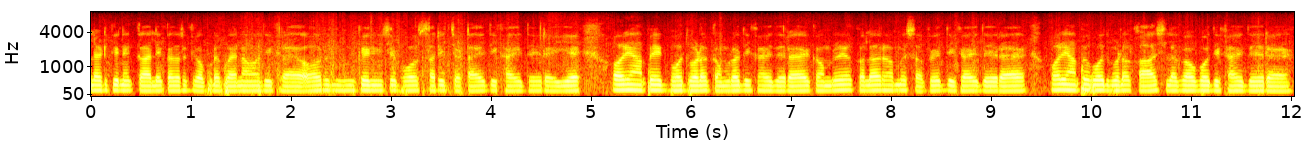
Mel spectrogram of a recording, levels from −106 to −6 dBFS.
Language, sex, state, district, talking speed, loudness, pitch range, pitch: Hindi, male, Bihar, Kishanganj, 260 wpm, -17 LUFS, 130-140 Hz, 135 Hz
